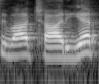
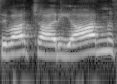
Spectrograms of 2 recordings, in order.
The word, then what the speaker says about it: சிவாச்சாரியர்: காவியத்தை தான் மகாஸ்காந்தம் என்பதை கந்தபுராணமாக கச்சியப்ப சிவாச்சாரியர் அப்படின்னு சொல்லணும் நிறைய பேர் சிவாச்சாரியார்னு சொல்றாங்க அதற்கான சரியான ஒரு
